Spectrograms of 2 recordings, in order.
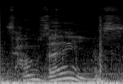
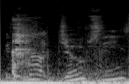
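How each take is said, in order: First: "Jose's" said ho-SAYS, Spanish style; "Jose's" with a Spanish H sound; correct Spanish name. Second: "Josie's" said as JOH-zeez, English style; "Josie's" with an English J sound; wrong name. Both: Shown as a demonstration.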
